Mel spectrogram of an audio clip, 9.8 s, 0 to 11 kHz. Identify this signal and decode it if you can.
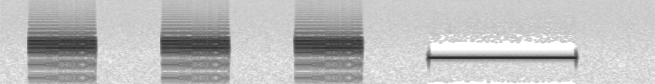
Emergency Alert System (SAME) tones (header bursts, then the 1050 Hz attention tone), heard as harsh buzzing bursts, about 520.83 baud.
